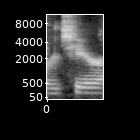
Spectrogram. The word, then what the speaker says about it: Routier: Routier, how you say her name.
